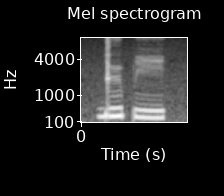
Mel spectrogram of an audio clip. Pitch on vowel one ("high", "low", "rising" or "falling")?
high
